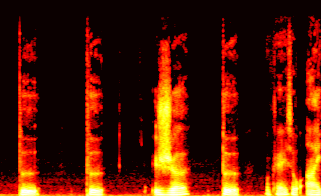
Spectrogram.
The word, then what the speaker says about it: peut: Je peux, tu peux, Then il, elle, peut. So you will put T at the end, you don't pronounce it.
